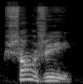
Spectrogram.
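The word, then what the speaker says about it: Changez: His name is, if you pronounce as if he were a Frenchman, is Changé.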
